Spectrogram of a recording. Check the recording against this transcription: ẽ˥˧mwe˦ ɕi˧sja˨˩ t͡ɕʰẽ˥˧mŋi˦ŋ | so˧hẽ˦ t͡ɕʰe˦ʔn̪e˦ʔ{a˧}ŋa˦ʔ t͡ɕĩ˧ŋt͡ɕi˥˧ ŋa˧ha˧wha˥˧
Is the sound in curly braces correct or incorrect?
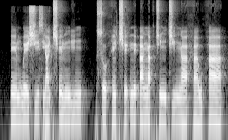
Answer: incorrect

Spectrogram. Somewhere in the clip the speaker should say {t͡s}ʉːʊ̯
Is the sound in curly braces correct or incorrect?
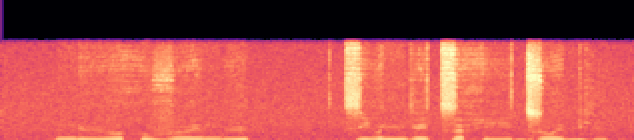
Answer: incorrect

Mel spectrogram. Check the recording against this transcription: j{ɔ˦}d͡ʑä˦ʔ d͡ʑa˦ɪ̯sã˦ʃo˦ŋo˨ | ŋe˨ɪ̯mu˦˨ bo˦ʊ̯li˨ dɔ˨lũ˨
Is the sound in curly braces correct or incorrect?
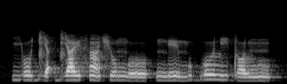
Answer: incorrect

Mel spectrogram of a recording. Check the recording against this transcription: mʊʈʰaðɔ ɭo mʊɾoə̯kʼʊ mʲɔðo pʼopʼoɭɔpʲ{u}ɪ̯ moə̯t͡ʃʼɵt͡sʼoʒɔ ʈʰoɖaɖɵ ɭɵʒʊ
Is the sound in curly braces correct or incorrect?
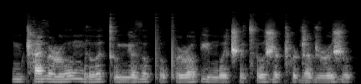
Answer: incorrect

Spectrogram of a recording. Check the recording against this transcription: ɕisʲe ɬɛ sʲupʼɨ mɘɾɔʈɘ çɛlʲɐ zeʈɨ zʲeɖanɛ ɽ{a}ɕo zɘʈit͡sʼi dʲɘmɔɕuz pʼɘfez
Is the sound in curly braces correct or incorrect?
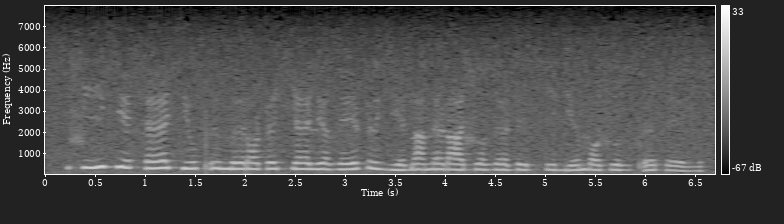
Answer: correct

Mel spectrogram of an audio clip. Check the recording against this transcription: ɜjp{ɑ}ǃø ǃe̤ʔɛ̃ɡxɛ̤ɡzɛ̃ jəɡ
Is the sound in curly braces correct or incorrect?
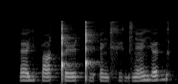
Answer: correct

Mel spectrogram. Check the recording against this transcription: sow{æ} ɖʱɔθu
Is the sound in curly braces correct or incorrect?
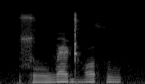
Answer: correct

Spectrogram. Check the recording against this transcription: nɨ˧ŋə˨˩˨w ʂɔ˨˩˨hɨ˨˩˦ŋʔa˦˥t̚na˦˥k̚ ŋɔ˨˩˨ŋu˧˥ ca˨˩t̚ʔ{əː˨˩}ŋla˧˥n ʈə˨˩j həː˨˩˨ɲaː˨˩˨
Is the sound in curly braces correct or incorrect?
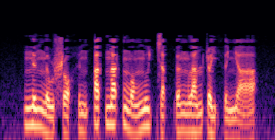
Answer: incorrect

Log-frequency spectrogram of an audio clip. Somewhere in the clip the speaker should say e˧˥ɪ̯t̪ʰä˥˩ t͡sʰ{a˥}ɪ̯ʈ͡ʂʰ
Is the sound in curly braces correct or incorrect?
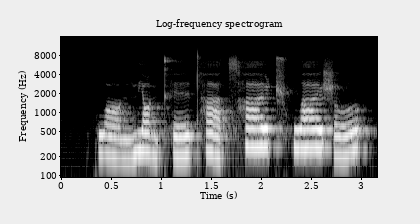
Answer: correct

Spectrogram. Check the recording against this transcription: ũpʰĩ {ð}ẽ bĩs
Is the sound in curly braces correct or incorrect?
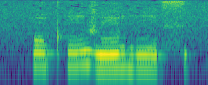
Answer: incorrect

